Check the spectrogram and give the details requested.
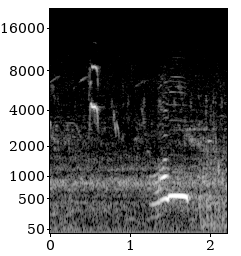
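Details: A wattled crane, one of a pair of seasonal visitors to the Ngamo Plains in southern Hwange, gives a single drawn-out note that slides up then holds steady, preceded by a brief high chirp from a smaller bird.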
